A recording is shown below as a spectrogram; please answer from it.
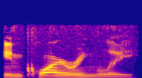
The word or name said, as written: inquiringly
